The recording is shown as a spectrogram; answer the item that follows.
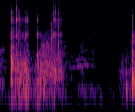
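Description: Quick small clicks and rustling from handling a plastic My Little Pony candy dispenser toy and a foil packet of candies, mostly in the first second, then a lull and one sharp click at the end.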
